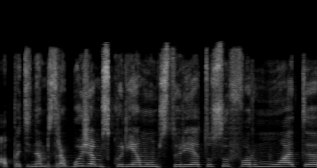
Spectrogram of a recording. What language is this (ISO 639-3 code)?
lit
